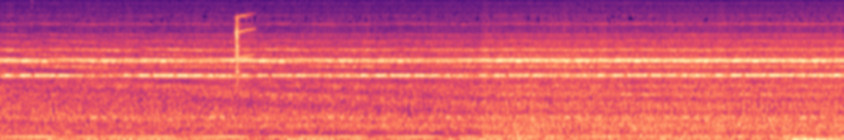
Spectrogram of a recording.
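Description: An electric train hums and whines steadily as it rolls along the track.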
